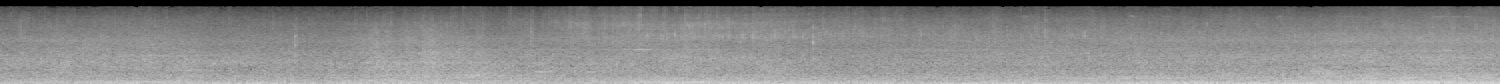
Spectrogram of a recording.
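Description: Bánh xèo crepes frying in hot oil in woks over a wood fire: a steady sizzle, with street traffic underneath.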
